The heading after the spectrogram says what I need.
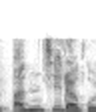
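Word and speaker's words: Panji: 빤 지 반지 또는 판 탄지 라고 써놓고 이제 빤 지라고 읽어서 왜냐하면 인도네시아어로 빠지라고 많이 읽어서 그래요 저희 반지 왕자와 그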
